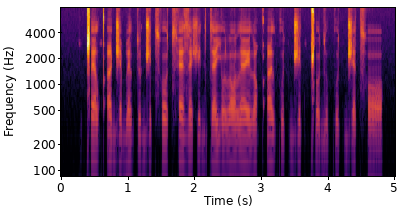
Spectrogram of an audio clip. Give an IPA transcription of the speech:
ǁ ɛ l qʼ i d͡ʒ ɛ b ɛ l t u d͡ʒ ɪ t͡sʰ o t͡sʰ ɛ z ɛ ʃ i d ɪ t ɛ j o l ɔ l ɛ ɪ̯ l u qʼ i l k u t d͡ʒ ɪ t ǁ o d u k u t d͡ʒ ɛ t͡sʰ ɔ

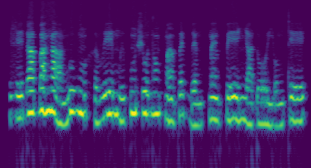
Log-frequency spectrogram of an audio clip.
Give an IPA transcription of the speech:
z e˧ ɗ a˦ ɓ a˦ ŋ aː˨ ŋ u˦ v ũ˦ h ə˧ v eː˦ m ɨ˨˦ p ũ˦ ʃ o˦ d ɔ̃˦ k͡p ã˧ p ɛ˦ ɡ͡b ɛ˨ m k͡p ɛ̃˦ l k͡p eː˦ ɲ a˧ ɗ oː˧ j o˧ ŋ t e˦

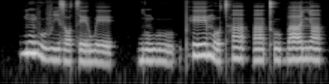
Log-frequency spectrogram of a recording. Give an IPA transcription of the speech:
b ũ˦ v u˨ v i˨ z ɔ˨ t͡s eː˨ w eː˨ | ɡ ũ˨ β uː˨ | pʰ eː˦ m o˨ tʰ ã˦ | ã˨ kʼ u˨ b aː˦ ɲ ã˦

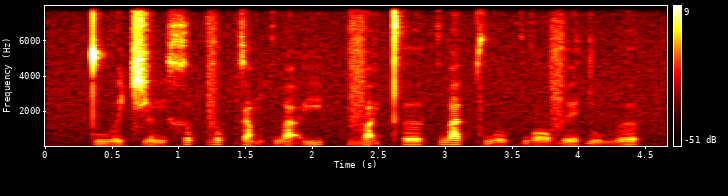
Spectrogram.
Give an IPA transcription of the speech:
t̪ u˨˩ ə̯ t͡ɕ ə˨˩ n x ə˦˥ p̚ v ə˦˥ p̚ k a̰˧˨ m k w a̰˧˥ j | v a̰˧˨ j t̪ʰ əː˧ k w a˦˥ t̚ k w o˨˩ k w ɔ˧˩ v e˧ ɗ ṵ˧˥ ə̯

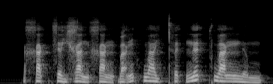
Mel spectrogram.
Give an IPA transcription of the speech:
x a˨˩ k̚ s ə˧˩ j ɣ a˧˩ n x a˧˩ ŋ ɓ a̰˧˥ ŋ h w a̤˨˩ j t̪ʰ ə˨˩ t̚ n əː˦˥ t̚ k w a˧ ŋ n ə̤˨˩ m

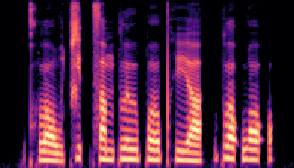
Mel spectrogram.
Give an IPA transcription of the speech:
kʰ l ɔː˨˩ w t͡ɕ i˦˥ t̚ s a˧ m p l ɯː˧ p ɤː˦˥ pʰ i˧ a̯ | p l ɔ˥˩ ʔ w ɔ˦˥ ʔ

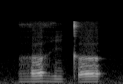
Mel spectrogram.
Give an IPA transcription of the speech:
ɦ ə ɦ i kʼ ə

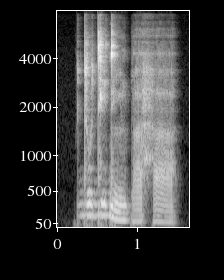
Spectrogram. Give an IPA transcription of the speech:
d u˦ d i˦ d ĩ˨ b a˨ h a˨

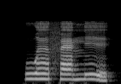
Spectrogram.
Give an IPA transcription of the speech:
w ɜ f æ ŋ ɪ

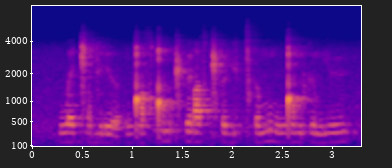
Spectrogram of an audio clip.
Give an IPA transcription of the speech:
w ɛ ɡ͡ǁ a ɡʲ ə ɾʲ ə | ŋ͡ǃ ɔ sˤ ŋ͡ǃ o m ǁʰ ø ɾʲ a sˤ ǁʰ ø ɡʲ a ǀʰ ə m o m ŋ͡ǃ ɔ m kʲ ɔ m j y

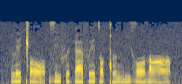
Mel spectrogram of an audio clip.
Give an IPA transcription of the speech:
l e ǁ ɔ | z i f e ɠ æ f e t ɔ ǃ ɵ ŋ i ɣ ɔ ð ɑ

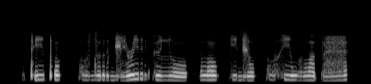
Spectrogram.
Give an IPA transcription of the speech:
tʼ i pʼ o kː o̤ d o r d͡ʒ e̤ ɹ i r k ø ʎ o | lˠ o kː i d͡ʒ o kː o̤ x i w o̤ lˠ e p æ̤

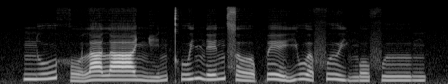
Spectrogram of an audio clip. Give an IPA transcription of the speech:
ɲ uː˧˥ h o˩ l a˧ l aː˧ ɲ iː˩˧ n kʰ u˧˥ j n eː˧˥ n s ɤː˧˩ p eː˥˨ j u˥˨ ə̯ f ɯː˥˨ j ŋ o˧ f ɯː˧ ŋ

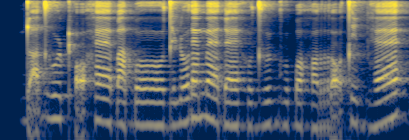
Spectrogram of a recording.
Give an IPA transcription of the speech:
ɖ a̰ dʱ uː ʈʰ ɔ̰ h ɛː ɓ a ɓ oː d i ɳ o ɾ ɛ m ɛː ɗ ɛː h u dʱ ɯ ɡʱ u ɓ ɔ h ɔ r ɔ̰ t i bʱ ɛ

